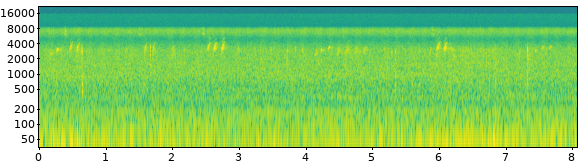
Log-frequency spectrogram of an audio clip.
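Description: Small birds giving short, high chirps at scattered moments, several in quick clusters, over a steady background noise.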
